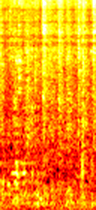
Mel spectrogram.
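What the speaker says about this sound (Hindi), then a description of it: "चारों तरफ कबूतर कबूतर" Pigeons coo and flutter around a pigeon cage in a steady, close chorus, with a voice talking over it.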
